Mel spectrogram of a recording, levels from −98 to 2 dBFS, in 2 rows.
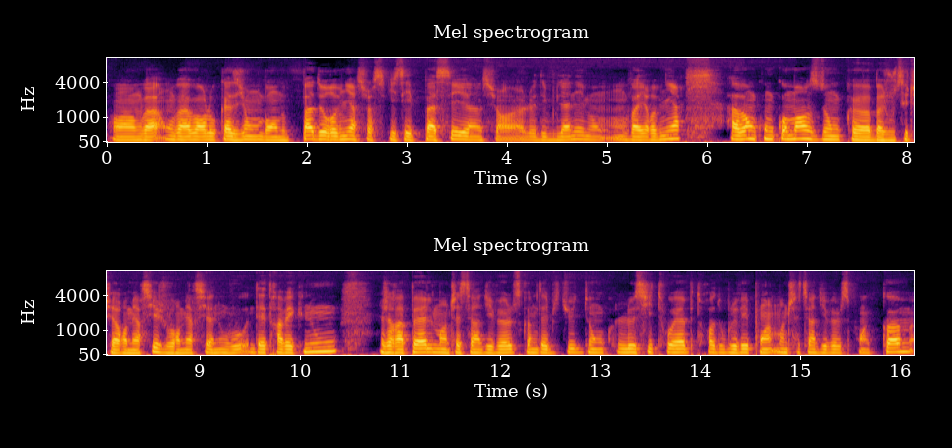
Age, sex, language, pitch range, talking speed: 20-39, male, French, 130-145 Hz, 215 wpm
